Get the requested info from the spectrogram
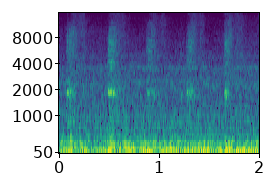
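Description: Fountain pen drawing five short lines on paper: five faint, quick strokes about every 0.4 seconds.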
